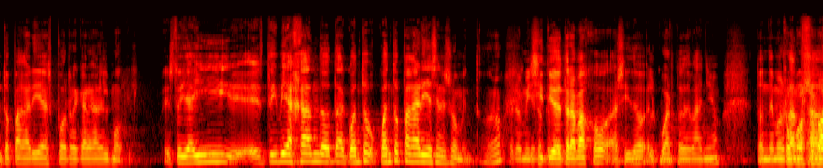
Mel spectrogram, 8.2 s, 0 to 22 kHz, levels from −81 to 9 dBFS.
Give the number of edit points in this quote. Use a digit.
1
